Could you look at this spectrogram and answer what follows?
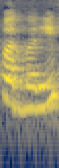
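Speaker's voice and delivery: FEBRUARY as FUR-vuh-ree; wrong pronunciation. Shown as a demonstration. Teacher rejecting the wrong pronunciation. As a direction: say FEBRUARY as Hindi "farvari". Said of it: "It is not February".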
